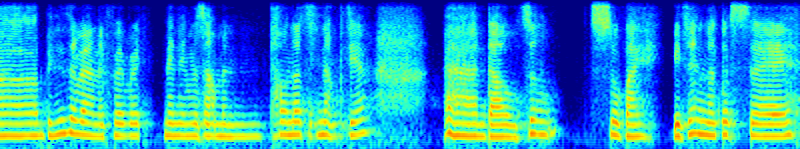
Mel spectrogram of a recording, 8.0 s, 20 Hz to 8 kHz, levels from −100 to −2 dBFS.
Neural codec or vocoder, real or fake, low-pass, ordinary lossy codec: codec, 16 kHz in and 24 kHz out, 0.4 kbps, LongCat-Audio-Codec, two codebook decoder; fake; 7.2 kHz; Opus, 16 kbps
